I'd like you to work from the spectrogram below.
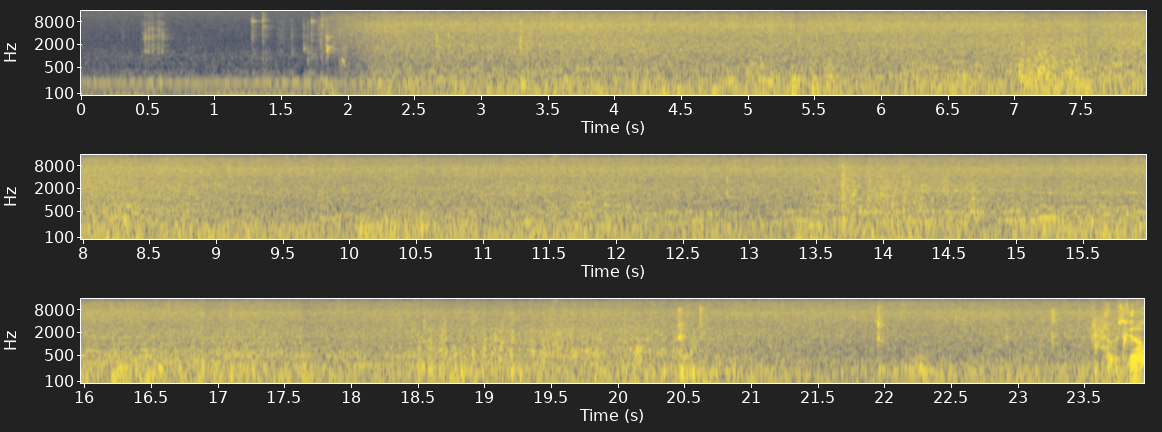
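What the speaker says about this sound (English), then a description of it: "we'll go daytime and thunderstorms." Thunderstorm ambience in the CastleMiner Z video game: steady broadband rain hiss with low rumbling thunder that holds continuous and fairly loud throughout, with no talk.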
